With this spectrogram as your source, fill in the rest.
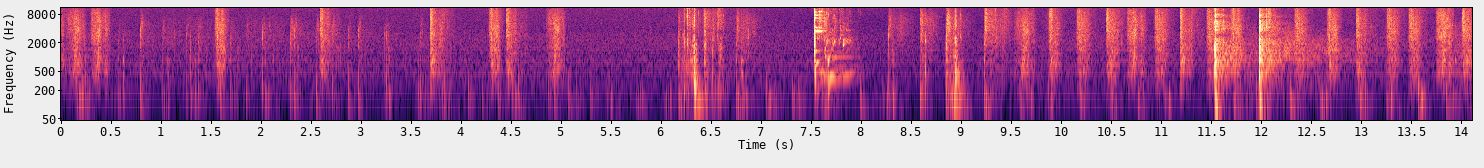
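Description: Quick footsteps thud on hard ground and wooden floors.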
